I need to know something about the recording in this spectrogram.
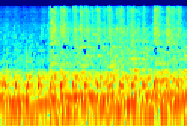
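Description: Balinese gamelan music: a fast repeating pattern of struck notes, about six or seven a second, over sustained lower tones, with cymbals clashing in from just over half a second in.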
